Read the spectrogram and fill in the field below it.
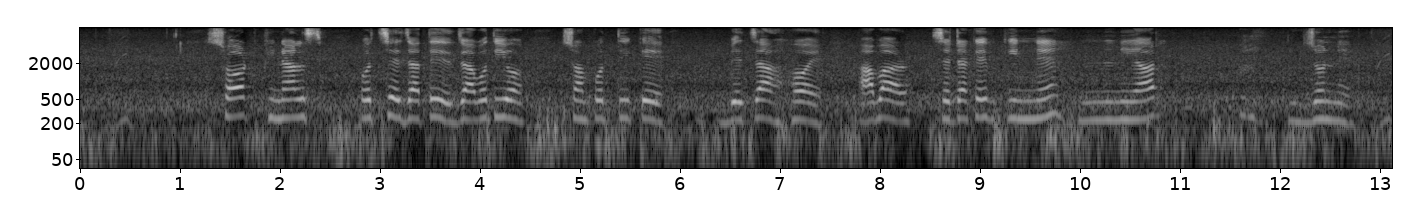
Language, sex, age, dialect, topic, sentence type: Bengali, female, 25-30, Western, banking, statement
